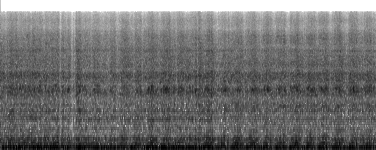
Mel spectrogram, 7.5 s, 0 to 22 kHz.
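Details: 1970 Cutlass with 6.0 LS swap, 4L80E, sloppy stage 2 cam, mass airflow added: lumpy choppy idle with faint quick ticking; sounds like the motor is tapping, cause not confirmed.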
